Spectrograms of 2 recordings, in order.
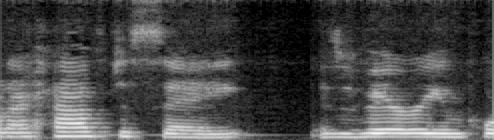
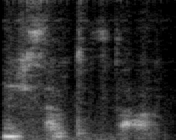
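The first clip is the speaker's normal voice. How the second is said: whisper; 17 dB quieter, much faster than usual. Real, not acted. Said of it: "I gotta stop".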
